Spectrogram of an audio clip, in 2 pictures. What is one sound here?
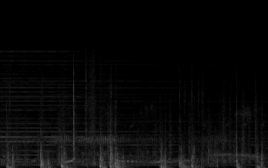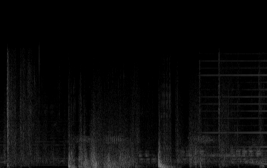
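Heavy footsteps thud on wooden planks.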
